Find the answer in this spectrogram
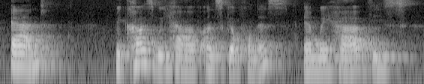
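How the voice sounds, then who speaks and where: A woman with an American accent speaks at a medium pitch with ordinary pitch variation, and some room echo can be heard. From New York. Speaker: Buddhist meditation teacher. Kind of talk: dharma talk.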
